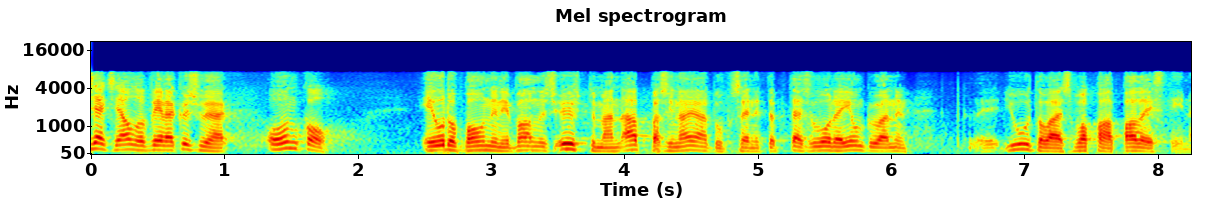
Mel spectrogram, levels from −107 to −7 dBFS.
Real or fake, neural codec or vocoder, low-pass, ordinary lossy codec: fake; codec, 16 kHz, 0.5 kbps, X-Codec, HuBERT features, trained on LibriSpeech; 7.2 kHz; none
